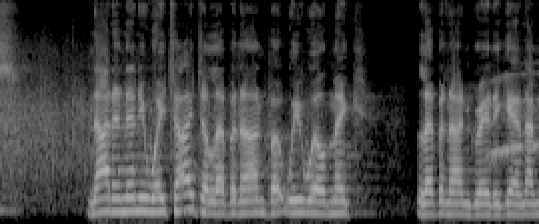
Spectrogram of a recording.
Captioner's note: cheers and applause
